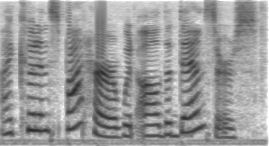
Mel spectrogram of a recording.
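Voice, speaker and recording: A woman narrating a children's storybook in an expressive read-aloud style. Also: a little high, takes it slowly, poor audio.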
